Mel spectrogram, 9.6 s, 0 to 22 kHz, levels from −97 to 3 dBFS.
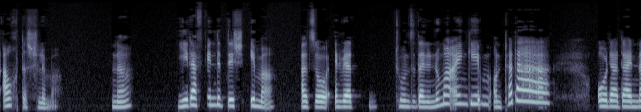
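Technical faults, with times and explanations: Nothing technical to flag here, as the recording runs without any faults worth pointing to.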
